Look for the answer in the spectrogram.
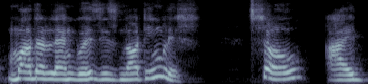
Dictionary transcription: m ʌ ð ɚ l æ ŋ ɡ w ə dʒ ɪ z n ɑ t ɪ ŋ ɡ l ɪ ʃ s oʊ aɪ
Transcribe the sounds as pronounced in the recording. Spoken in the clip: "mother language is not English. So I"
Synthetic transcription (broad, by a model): m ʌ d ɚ l æ ŋ ɡ w ə dʒ ɪ z n ɑ t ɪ ŋ ɡ l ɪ ʃ s oʊ aɪ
